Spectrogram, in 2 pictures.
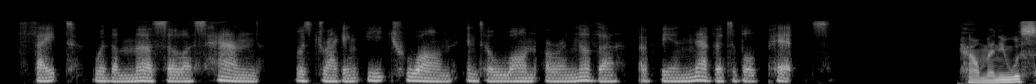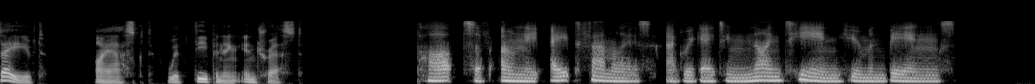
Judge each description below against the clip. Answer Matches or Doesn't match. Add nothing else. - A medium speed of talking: Doesn't match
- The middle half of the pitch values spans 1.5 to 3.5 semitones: Matches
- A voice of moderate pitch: Matches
